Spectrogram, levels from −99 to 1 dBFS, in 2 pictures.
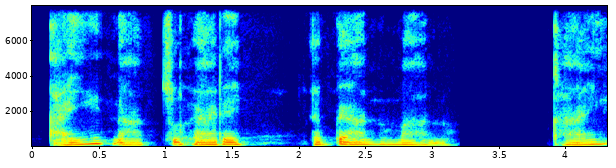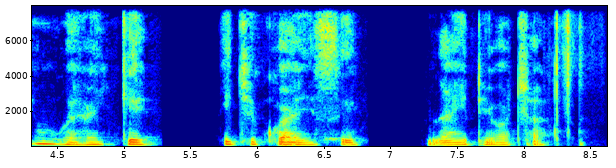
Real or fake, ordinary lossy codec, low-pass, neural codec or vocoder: fake; none; none; codec, 16 kHz, 2 kbps, FunCodec, trained on Chinese and English, 25 frames a second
